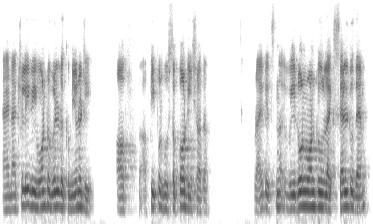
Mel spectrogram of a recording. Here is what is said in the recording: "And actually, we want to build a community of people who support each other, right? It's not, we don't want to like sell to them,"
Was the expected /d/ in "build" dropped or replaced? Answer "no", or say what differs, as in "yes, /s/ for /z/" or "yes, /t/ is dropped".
no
